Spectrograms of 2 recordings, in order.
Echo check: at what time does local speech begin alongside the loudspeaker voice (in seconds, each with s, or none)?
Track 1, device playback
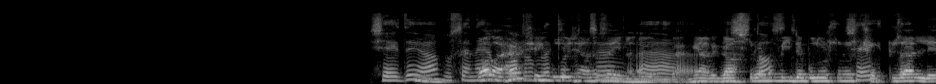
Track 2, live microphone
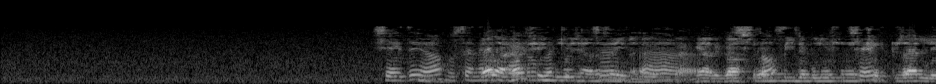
none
